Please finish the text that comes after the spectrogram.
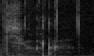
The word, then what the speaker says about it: kia ora: kia ora, kia ora, and it's spelled K-I-A, kia ora, kia ora, and it's two words, but it's pronounced as one, and it kind of just rolls off your tongue, kia ora, kia ora, kia ora.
